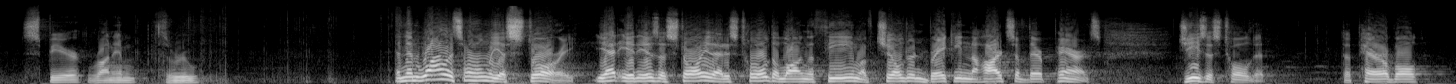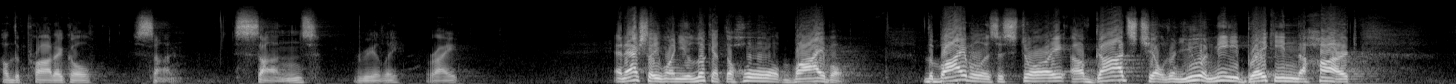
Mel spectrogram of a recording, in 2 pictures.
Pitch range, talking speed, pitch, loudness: 105-150 Hz, 135 wpm, 130 Hz, -15 LUFS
